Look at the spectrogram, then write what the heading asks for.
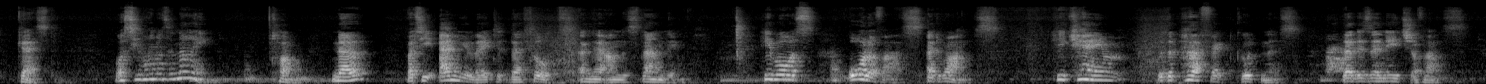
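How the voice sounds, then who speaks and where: Noticeable background noise accompanies a fairly slow delivery full of very wide pitch swings and long, frequent pauses. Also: man, high pitch for a man. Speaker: audiobook reader. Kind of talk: reading aloud. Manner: loud.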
